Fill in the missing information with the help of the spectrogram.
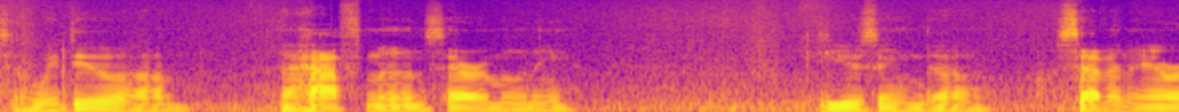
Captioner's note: none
